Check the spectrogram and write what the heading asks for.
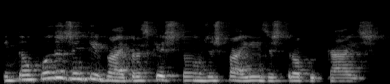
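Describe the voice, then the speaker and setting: A woman's voice: on the low side, lively intonation, unhurried, warm tone. A woman with a Brazilian Portuguese accent, a spiritual doctor explaining her teaching emphatically, acting out little dialogues and asking rhetorical questions. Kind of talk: explanatory talk in a spiritual study podcast. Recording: roomy, dull lo-fi recording.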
